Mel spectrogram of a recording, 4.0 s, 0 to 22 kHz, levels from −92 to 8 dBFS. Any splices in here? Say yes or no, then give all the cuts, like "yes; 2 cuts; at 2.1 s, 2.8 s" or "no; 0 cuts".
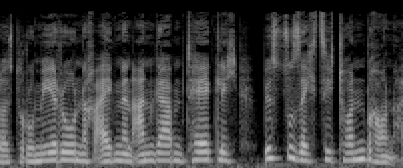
no; 0 cuts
